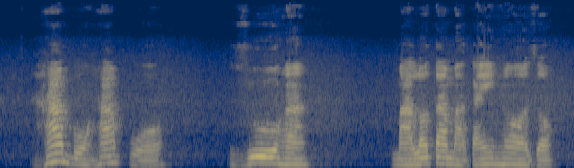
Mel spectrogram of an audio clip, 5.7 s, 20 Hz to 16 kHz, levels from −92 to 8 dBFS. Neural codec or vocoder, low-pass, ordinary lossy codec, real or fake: none; 14.4 kHz; AAC, 48 kbps; real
